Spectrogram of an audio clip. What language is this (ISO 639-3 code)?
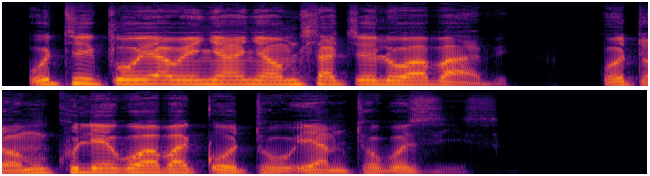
nde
